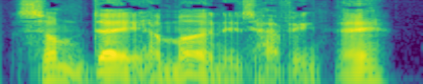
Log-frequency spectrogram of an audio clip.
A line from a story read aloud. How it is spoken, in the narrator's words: Ron muttered to Harry, looking awed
